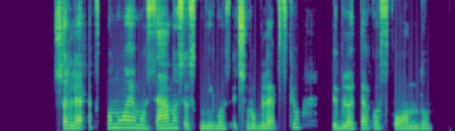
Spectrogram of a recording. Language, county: Lithuanian, Klaipėda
